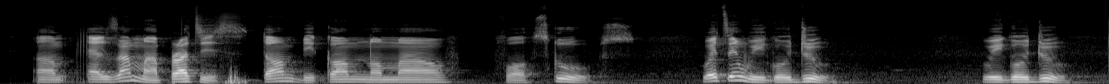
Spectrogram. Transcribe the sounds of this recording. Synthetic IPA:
amɛɡzãmapɹak̚tisd̥ɔ̃nbikɔ̃mnɔmal | fɔskuls | wetĩnwiɡodu | wiɡodu

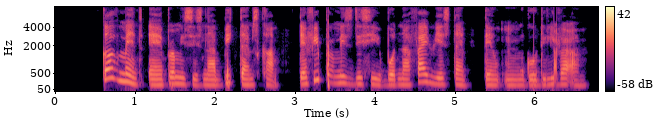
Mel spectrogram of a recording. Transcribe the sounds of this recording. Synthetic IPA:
ɡ̥ɔvamɛ̃ntɛ̃npɹɔmisisnabiɡ̚tãɪ̃mskʰã̰m | d̥ɛ̃nfipɹɔmis̬disjibɔtnafaɪvjistãɪ̃md̥ɛ̃n̩ɡodiliva̰ʔã̰m

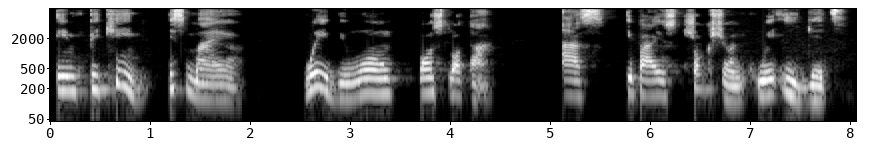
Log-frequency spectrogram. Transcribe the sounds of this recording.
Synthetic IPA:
ĩmpikʰĩn | ismal | weibiwɔ | wɔ̃nslɔta̰ | as | epaĩnstɹɔkʃɔ̃nweʔiɡɛt

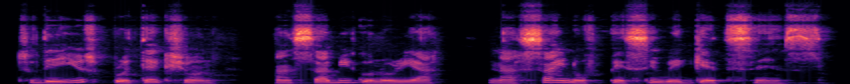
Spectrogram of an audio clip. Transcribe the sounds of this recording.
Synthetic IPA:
tʰudejuspɹotɛkʃɔ̃n | ãnsabiɡonoɹia | nasãɪ̃nɔfpɛsĩnweɡɛtsɛ̃ns

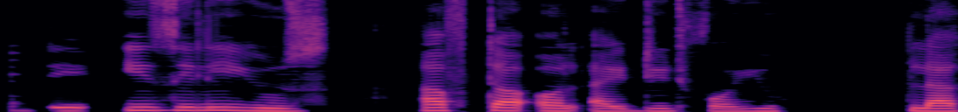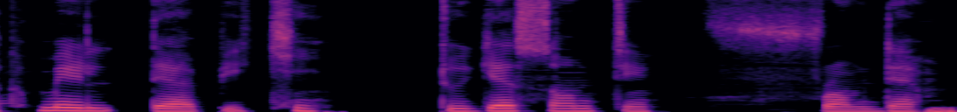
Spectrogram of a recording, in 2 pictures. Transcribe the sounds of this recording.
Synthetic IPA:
ade | izilijuz | aftaʔɔlaɪdidfɔju | b̥lakmeldɛpikʰĩ | tuɡɛtsɔ̃mt̪ʰĩn | fɹɔ̃mdɛ̃m

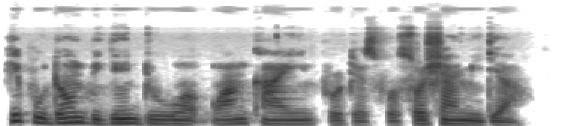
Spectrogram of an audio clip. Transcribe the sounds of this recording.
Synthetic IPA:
pipldõnbiɡɪ̃nduwãnkʰãɪ̃nd̚pʰɹotʰɛstfɔsoʃalmidia

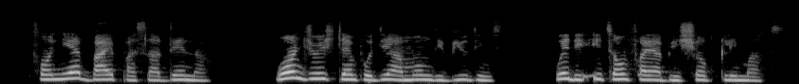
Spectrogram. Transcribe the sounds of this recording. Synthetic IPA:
fɔ̃niɛbajpasadɛna | wɔ̃nd͡ʒuiʃtɛ̃mpodeamɔ̃ŋɡdibidĩns | wediʔitɔ̃nfajabĩnʃɔpklĩmaks

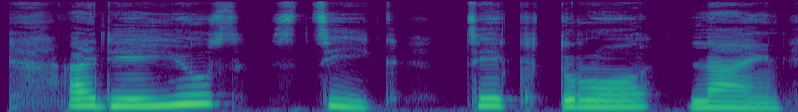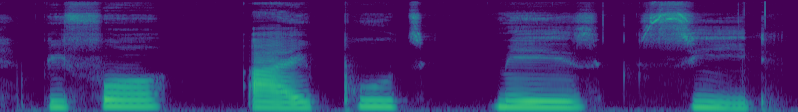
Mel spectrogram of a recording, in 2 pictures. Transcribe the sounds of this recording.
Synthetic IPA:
adejuz | stʰik | tʰekd̥ɹɔ | lãjn | b̥ifɔ | ʔajpʰut | mez | sid

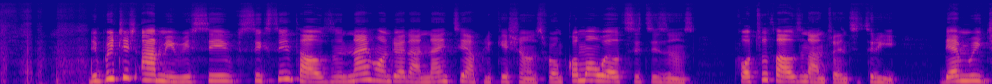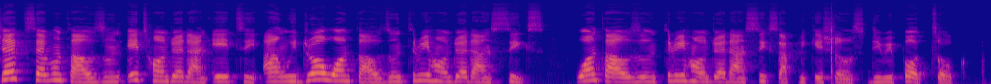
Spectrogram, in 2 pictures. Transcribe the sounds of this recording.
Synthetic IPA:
dəbɹitiʃamiɹisivdsikstĩnθaʊzãndnãɪ̃nɦʌ̃ndɹɛdãnːãɪ̃ntʰiaplikeʃɔ̃nsfɹɔ̃mkɔmɔ̃nwɛlθsitizə̃ns | fɔtuθaʊzãndãntwɛ̃ntiθɹi | dɛ̃mɹid͡ʒɛk̚tsɛvə̃nθaʊzə̃ndethɔ̃ndɹɛdãnetʰiʔãnwidɹɔwɔ̃nθaʊzə̃nd̚θɹiɦɔ̃ndɹɛdãnsiks | wɔ̃nθaʊzə̃nd̚θɹiɦɔ̃ndɹɛdãnsiksaplikeʃɔ̃nsdiɹipɔtʰːɔk

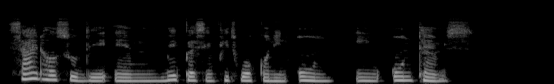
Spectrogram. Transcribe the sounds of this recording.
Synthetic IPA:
saɪdhɔsudeʔɛ̃nmek̚pɛsĩnfitʰwɔkɔ̃nĩnon | ĩnõntʰɛ̃ms

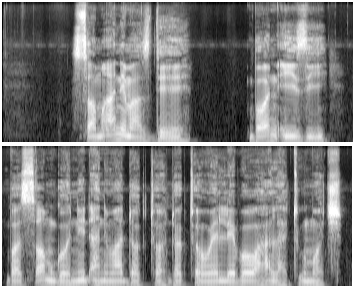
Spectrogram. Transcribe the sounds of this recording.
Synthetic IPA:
sɔ̃manimals̬de | bɔnizi | bɔtsɔ̃mɡonidanimaldɔktʰɔdɔk̚tʰɔ̰wɛ̃nlebowaalatʰumɔt͡ʃ

